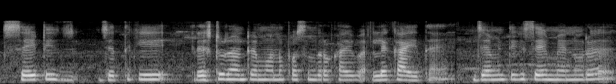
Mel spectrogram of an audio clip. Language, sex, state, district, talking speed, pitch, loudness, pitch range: Odia, female, Odisha, Malkangiri, 125 wpm, 220 Hz, -18 LUFS, 210-225 Hz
